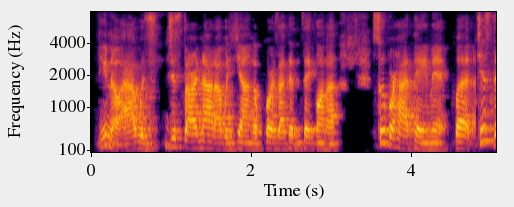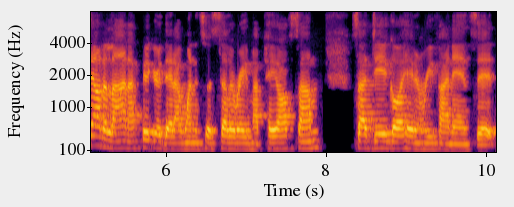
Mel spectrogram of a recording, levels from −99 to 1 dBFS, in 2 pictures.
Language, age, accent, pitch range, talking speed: English, 30-49, American, 130-185 Hz, 255 wpm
